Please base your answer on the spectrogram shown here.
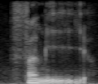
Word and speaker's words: familles: the plural form, les familles, okay, remember, chien, singular form, chien, same pronunciation, but you put this S, okay, final S, not pronounced, famille, singular form, famille, plural form, same pronunciation, S, not pronounced.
